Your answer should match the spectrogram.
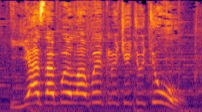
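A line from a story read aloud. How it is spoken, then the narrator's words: Shout. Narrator (Russian): крикнула Пинки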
